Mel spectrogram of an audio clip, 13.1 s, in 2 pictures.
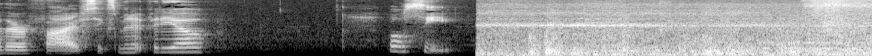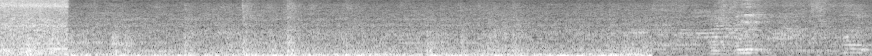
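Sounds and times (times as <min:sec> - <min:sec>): train rumbling: 0:03.6 - 0:11.6
loud hiss: 0:06.0 - 0:07.1.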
